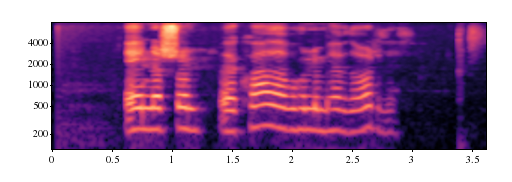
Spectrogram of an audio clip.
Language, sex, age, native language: Icelandic, female, 30-39, Icelandic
